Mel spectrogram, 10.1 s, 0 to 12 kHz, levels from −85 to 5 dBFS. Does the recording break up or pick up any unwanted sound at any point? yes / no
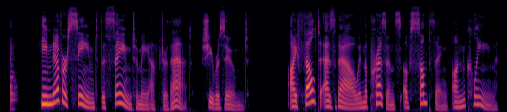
yes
